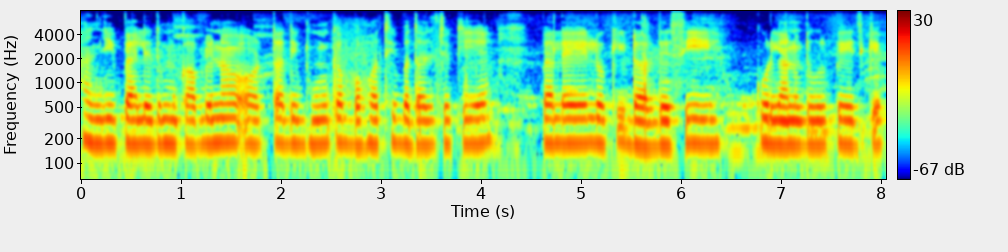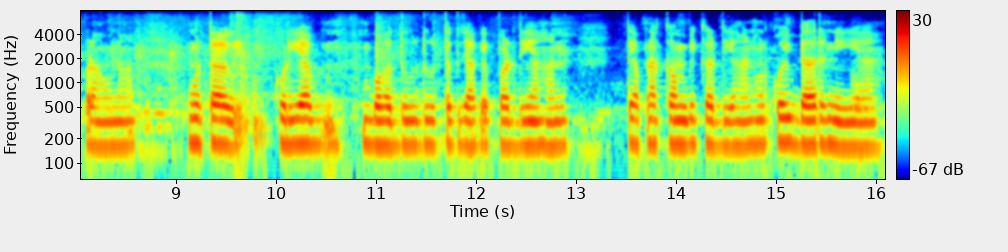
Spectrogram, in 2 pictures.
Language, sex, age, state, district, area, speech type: Punjabi, female, 30-45, Punjab, Shaheed Bhagat Singh Nagar, rural, spontaneous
